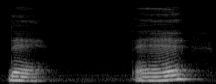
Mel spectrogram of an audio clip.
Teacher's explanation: With the N sound, if you listen to the word for yes, 네, 네, has a slight D sound to it even.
